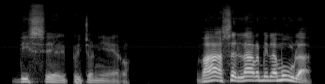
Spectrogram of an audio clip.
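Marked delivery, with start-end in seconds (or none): 1.9-3.1 loud, high, brisk command; commanding call; giving an order. A narrator's reading. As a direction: order the farmhand off at once. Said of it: "ordinò il contadino".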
